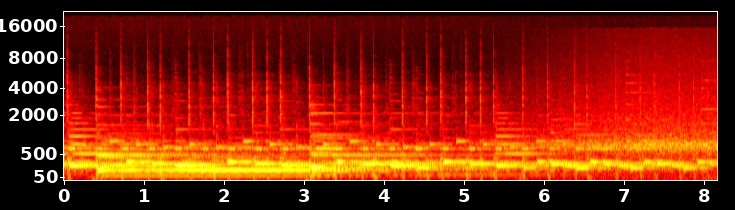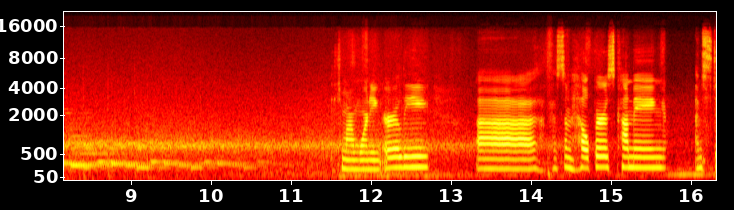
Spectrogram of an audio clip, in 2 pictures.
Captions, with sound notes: (calming music) (wind blowing) Tomorrow morning, early, I have some helpers coming.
